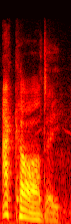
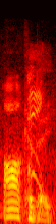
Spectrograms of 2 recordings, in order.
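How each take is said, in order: First: The name rhymes with Bacardi. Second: The name does not rhyme with Bacardi. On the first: The speaker calls it right. "like Bacardi" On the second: The speaker calls it wrong. "your R's in the wrong place"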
